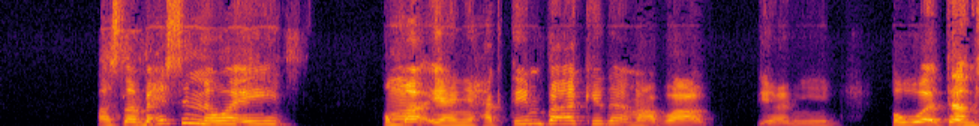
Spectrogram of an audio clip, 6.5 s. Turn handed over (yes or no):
no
